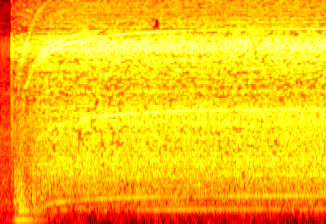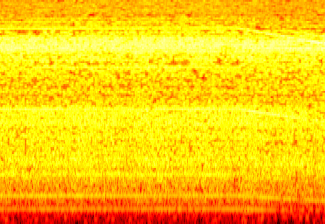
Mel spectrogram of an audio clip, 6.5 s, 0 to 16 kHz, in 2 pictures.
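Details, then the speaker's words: Dnipro-M GL-230 angle grinder after disassembly and removal of broken fragments that caused crackling in the gearbox: spins up quickly to a steady high whine with no crackle or rattle; the foreign noise is gone. "Ну, в общем, посторонний треск исчез."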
